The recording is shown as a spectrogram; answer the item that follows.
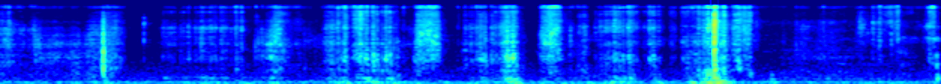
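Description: Scissors snip through paper while a crafter works on a green-themed journal page: a few quiet, close cuts and rustles, with one sharper, louder snip toward the end.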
